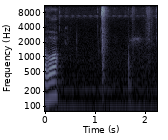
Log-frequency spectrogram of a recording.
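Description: A sharp click about a second in and a fainter click just after, from a meter test probe tapping the solder side of a CRT television's circuit board, over a steady low hum.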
